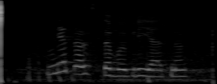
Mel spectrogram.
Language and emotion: Russian, positive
